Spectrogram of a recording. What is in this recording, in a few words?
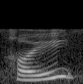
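"heoi2", Cantonese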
